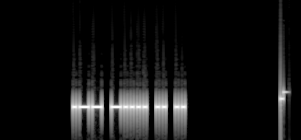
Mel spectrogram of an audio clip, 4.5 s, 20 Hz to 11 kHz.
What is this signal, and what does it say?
Morse code, heard as a keyed tone, about 25 wpm, 700 Hz. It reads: W6II
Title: USA Call Signs - 3x Character Spacing - 25wpm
